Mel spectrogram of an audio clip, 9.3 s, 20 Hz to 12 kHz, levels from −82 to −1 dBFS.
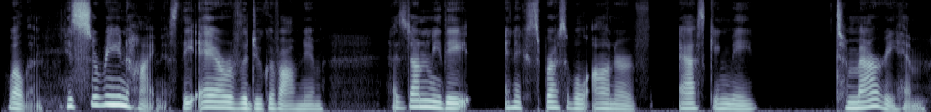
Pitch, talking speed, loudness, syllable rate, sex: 155 Hz, 140 wpm, -21 LUFS, 5.2 syllables/s, female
